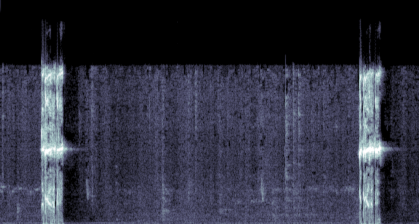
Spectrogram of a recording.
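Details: A young blue-crowned hanging parrot gives two brief, shrill, high-pitched squeaks about four seconds apart, used as a lure call, with low hiss between them.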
